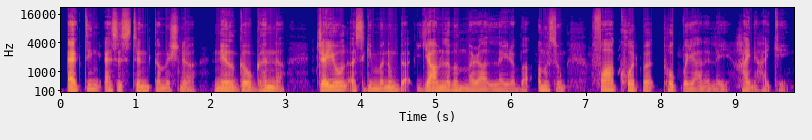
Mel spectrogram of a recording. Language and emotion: Manipuri, neutral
